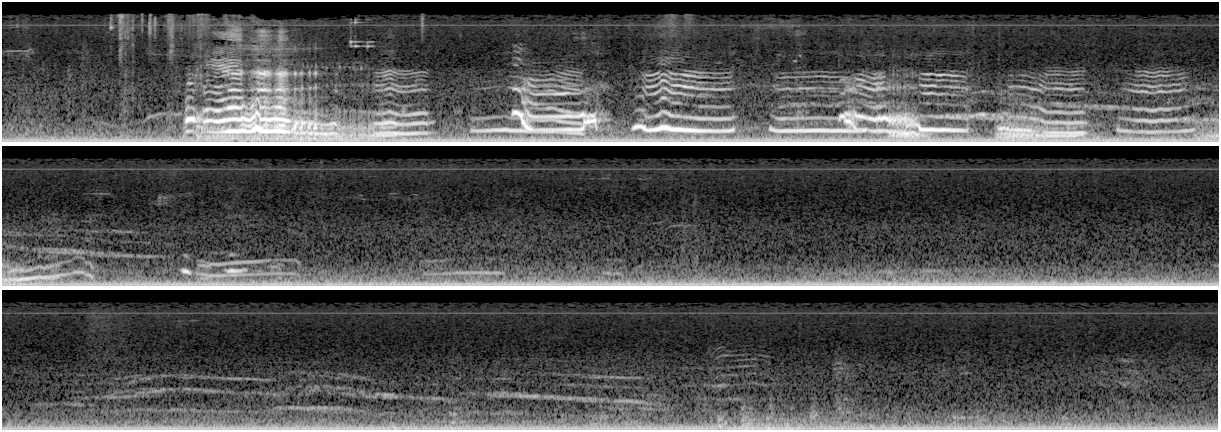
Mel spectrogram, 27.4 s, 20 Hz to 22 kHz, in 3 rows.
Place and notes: Niaqornat, Grønland - Bygdelyde
The ambiance and dog sounds of the small village Niaqornat in the late evening. Recorded with a Zoom Q3HD with Dead Kitten wind shield.
18 June 2013, 22:15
